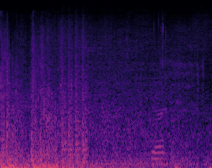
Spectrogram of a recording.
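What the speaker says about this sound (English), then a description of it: "I waste all my shots on this PMV trying to kill it" Gunfire in the military shooter game Squad, aimed at an armored vehicle, a loud volley of rapid shots in the first second that fades into rumbling battle noise with a faint mechanical clank later.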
